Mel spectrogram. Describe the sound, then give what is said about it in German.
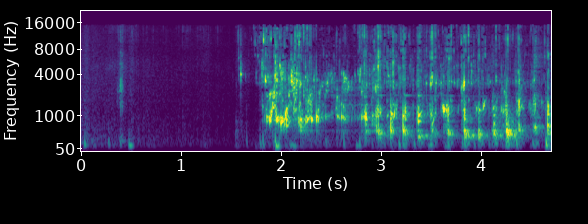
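A drink is poured into a glass: after a soft clink, liquid gurgles and splashes steadily for about three seconds, a bright, bubbly trickle with no voices over it. “Haben wir noch was zu trinken? Ja, klar. Ein bisschen ist noch drin.”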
